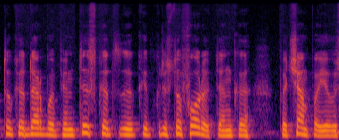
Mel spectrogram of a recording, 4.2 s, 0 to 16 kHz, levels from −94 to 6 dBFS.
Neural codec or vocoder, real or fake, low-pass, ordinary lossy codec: vocoder, 44.1 kHz, 128 mel bands every 256 samples, BigVGAN v2; fake; 14.4 kHz; AAC, 96 kbps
